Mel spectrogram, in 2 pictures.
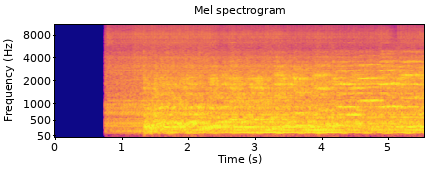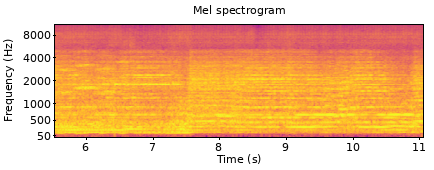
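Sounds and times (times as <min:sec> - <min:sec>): film projector hum and running: 0:00.8 - 0:11.0
film title music: 0:01.4 - 0:11.0.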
